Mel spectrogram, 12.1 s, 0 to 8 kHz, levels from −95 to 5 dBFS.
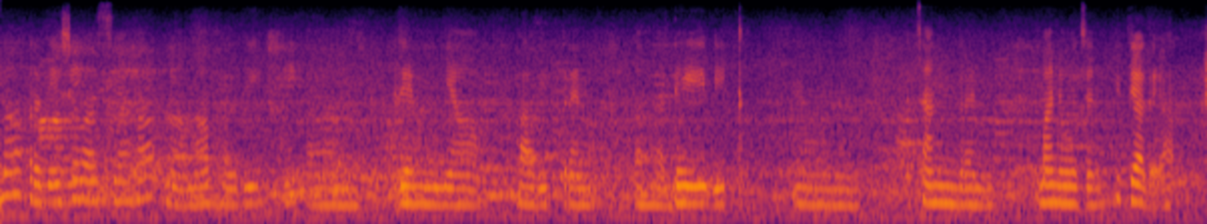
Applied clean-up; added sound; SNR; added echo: none; none; none; none.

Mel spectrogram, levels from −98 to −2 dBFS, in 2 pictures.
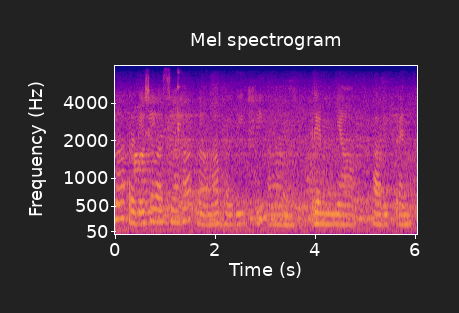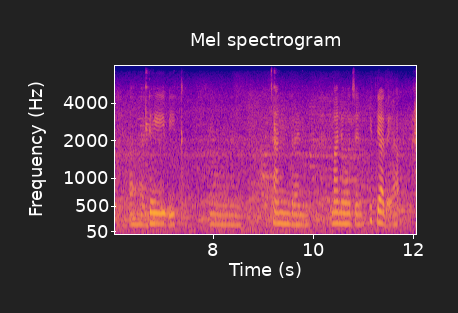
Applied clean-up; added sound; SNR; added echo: none; Dishes, pots, and pans / Chink, clink; 18 dB; none.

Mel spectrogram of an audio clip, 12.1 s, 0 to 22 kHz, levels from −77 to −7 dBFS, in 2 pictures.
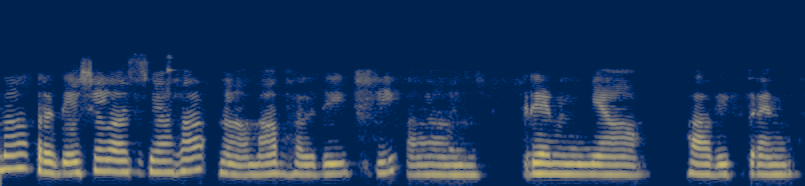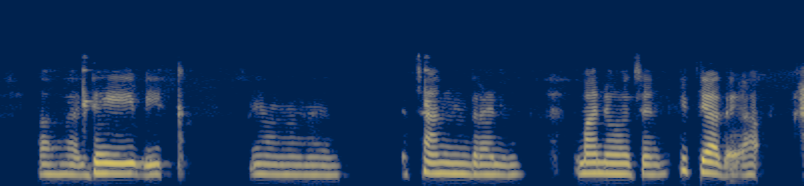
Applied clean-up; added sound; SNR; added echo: neural mask model Resemble Enhance denoiser.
